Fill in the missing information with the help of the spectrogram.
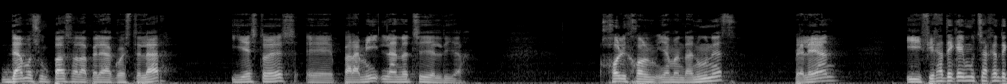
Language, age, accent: Spanish, 20-39, Spanish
